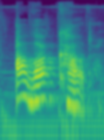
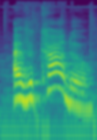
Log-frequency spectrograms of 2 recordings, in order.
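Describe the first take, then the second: First: It is pronounced with Turkish sounds. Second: It is pronounced with English sounds. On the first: "Türkçe bir kelime değil mi?" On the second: "Ama eğer avokado dersen İngilizce oluyor"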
